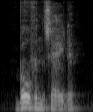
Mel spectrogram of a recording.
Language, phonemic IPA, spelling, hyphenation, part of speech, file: Dutch, /ˈboː.və(n)ˌzɛi̯.də/, bovenzijde, bo‧ven‧zij‧de, noun, Nl-bovenzijde.ogg
- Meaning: upper side, top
